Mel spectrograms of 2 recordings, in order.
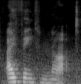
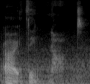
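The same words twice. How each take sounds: First: Said in the usual way. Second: Low unvoiced mock-haughty whisper; whispered retort. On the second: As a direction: breathe it out with mock disdain. Teasing co-host Mike.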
